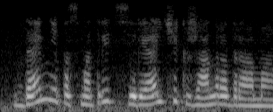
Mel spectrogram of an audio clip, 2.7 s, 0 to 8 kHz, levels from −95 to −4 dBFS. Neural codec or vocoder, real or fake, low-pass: none; real; 7.2 kHz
